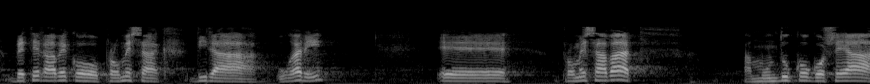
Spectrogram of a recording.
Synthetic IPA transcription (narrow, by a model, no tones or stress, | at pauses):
be̞t̪e̞ɣ̞aβ̞e̞ko̞pɾo̞me̞sakd̪iɾauɣ̞aɾi | pɾo̞me̞saβat̪ | bamund̪uko̞ɣo̞se̞a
